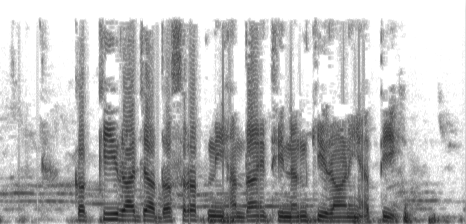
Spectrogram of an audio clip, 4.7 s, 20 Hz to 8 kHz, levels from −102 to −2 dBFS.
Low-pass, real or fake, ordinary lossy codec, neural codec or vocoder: 7.2 kHz; real; MP3, 64 kbps; none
